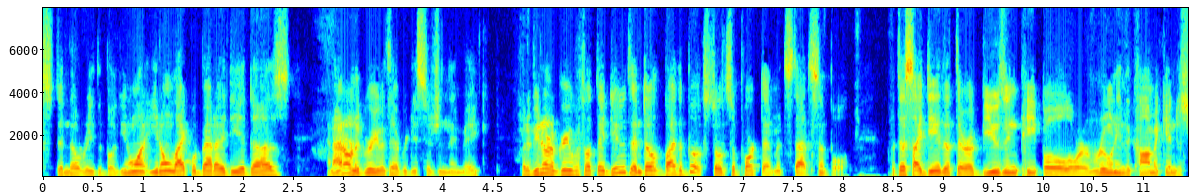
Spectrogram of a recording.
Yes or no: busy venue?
no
